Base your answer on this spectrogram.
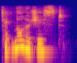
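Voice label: "technologist", British English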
